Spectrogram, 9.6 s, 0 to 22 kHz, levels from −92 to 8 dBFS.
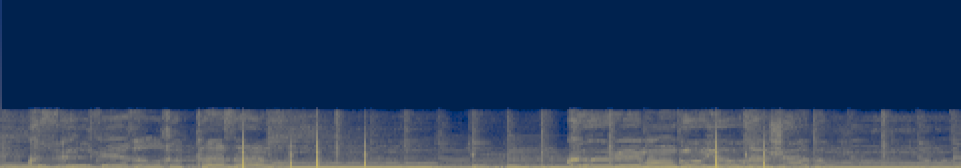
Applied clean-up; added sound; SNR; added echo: none; Walk, footsteps; -1 dB; reverberation time 0.2 s.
